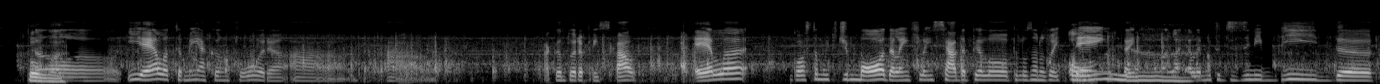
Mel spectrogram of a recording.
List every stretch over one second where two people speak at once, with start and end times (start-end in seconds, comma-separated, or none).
10.8-12.0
